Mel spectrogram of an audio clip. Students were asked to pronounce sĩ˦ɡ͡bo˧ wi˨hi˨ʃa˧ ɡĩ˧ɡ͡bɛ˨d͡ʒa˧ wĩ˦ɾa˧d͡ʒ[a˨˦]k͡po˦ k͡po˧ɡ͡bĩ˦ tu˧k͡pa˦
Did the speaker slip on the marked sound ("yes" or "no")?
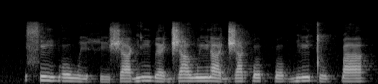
yes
